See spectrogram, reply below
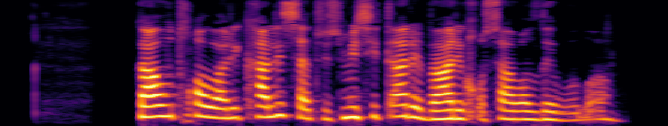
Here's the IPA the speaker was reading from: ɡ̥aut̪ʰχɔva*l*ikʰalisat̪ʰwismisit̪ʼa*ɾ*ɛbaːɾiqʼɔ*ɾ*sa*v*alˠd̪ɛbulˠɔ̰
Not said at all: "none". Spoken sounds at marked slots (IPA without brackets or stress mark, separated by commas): ɾ, ɾ, none, v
